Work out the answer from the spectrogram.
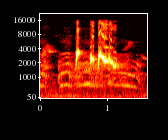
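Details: A caged red-whiskered bulbul delivers a single crisp song phrase of four rapid whistled notes ending in a falling slur, over faint background bird tones.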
